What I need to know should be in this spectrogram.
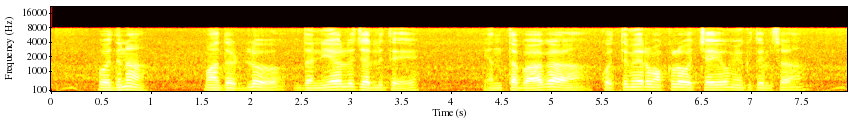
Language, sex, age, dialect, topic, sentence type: Telugu, male, 25-30, Utterandhra, agriculture, statement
